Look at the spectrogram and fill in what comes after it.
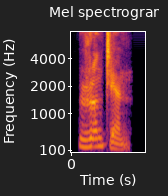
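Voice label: "roentgen", Indian English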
